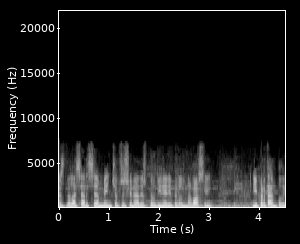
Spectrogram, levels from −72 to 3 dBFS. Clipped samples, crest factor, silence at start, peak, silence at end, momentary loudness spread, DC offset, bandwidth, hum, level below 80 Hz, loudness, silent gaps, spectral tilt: under 0.1%; 14 dB; 0 s; 0 dBFS; 0 s; 13 LU; 0.2%; 7.4 kHz; none; -30 dBFS; -14 LUFS; none; -7.5 dB/octave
